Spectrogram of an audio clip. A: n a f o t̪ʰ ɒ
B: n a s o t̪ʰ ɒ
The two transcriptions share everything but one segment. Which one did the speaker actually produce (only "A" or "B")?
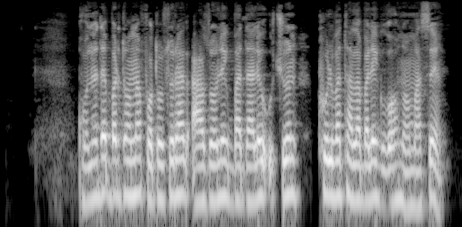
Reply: A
